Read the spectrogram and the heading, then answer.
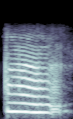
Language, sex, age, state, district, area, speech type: Kannada, female, 18-30, Karnataka, Tumkur, rural, conversation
